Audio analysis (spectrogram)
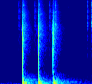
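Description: Three punchy synthesized kick drum hits from the oyster kick preset in the Modo Drum virtual instrument, evenly spaced and close, each with a deep thump and short decaying tail, no voices.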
